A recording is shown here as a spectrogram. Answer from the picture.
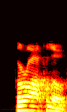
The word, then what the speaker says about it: Garofalo: Did I say that right? – Garofalo.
